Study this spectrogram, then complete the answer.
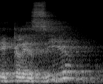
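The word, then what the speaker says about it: ἐκκλησία: E se pronuncia em grego eclesia.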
